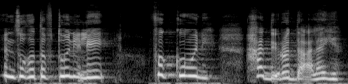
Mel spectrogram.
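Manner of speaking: high, tearful pleading; breaking down crying. A narrator's reading. Kidnapped girl crying to her captors, tearful and high. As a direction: cry out in panic to be untied. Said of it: "وبتعيط من انهيار".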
